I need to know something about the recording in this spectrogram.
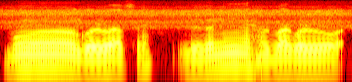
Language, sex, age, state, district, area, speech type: Assamese, male, 18-30, Assam, Lakhimpur, rural, spontaneous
